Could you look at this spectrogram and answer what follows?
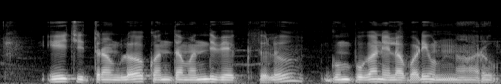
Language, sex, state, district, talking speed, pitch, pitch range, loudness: Telugu, male, Andhra Pradesh, Sri Satya Sai, 110 wpm, 115 Hz, 110-125 Hz, -14 LUFS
